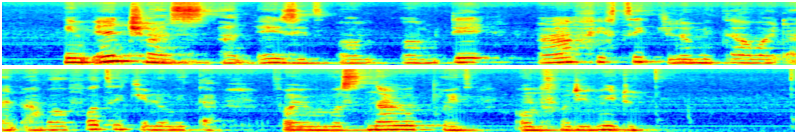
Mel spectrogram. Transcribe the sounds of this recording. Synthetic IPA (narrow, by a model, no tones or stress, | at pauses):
ĩmɛ̃ntɹãnsãnɛzitɔɔ̃nde | aɹãdfiftikilomitʰawaɪdã̰na̰baʊtfɔtikilomita | fɔ̃imostnaɹopʰɔ̃ɪ̃ntɔ̰̃nfɔdimidl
